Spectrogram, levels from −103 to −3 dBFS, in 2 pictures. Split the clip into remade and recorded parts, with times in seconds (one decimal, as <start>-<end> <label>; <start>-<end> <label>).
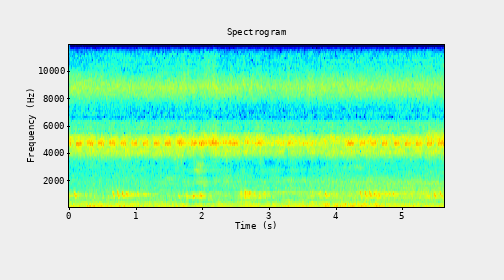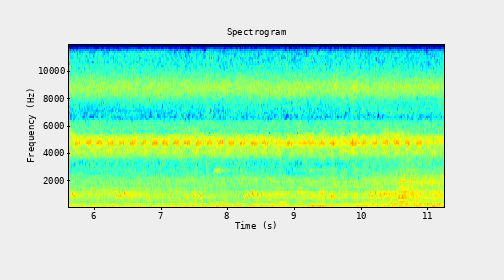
0.0-1.7 recorded; 1.7-3.8 remade; 3.8-8.7 recorded; 8.7-10.0 remade; 10.0-11.3 recorded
